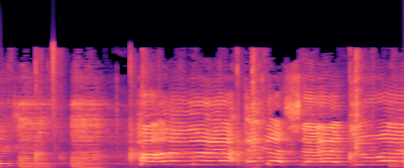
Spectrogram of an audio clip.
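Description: Children singing a praise song over a backing track. About a second and a half in, the bass drops away and the voices hold long notes.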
